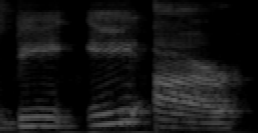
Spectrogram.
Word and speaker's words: Bernock: It's Bernock. Many people would spell it B-U-R, but it's Bernock.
